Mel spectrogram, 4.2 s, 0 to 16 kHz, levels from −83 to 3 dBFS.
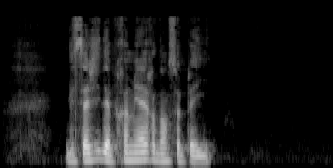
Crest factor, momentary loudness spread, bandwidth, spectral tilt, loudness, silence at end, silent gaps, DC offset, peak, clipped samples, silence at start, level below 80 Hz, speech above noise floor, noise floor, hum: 22 dB; 12 LU; 11.5 kHz; -6 dB/octave; -22 LUFS; 1.55 s; none; under 0.1%; -2 dBFS; under 0.1%; 0.85 s; -60 dBFS; 57 dB; -78 dBFS; none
